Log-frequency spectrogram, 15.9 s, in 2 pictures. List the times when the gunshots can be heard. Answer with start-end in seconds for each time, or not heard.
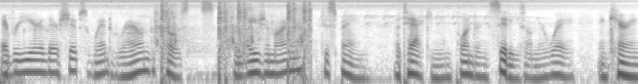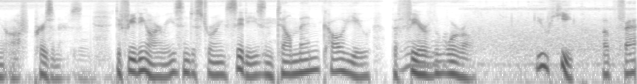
1.9-4.0.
